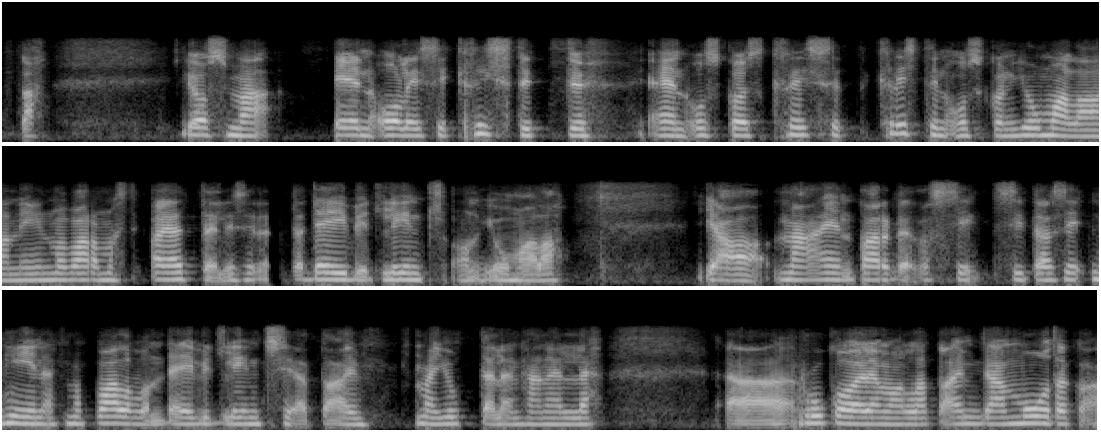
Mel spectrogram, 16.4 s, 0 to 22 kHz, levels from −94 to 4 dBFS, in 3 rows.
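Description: Throughout, the speech carries plainly audible AMR wideband (HD Voice) codec damage: rough, raspy texture that fits the low 8.85 kbit/s mode. A spectrogram shows detail up to 6.4 kHz, a hazy noise band to 7 kHz, then nothing.

From 6.81 to 6.89 s, lost AMR speech frames (about 60 ms) make the decoder repeat the last sound and fade it to near silence. The waveform envelope sags, then the speech returns briefly rough.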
